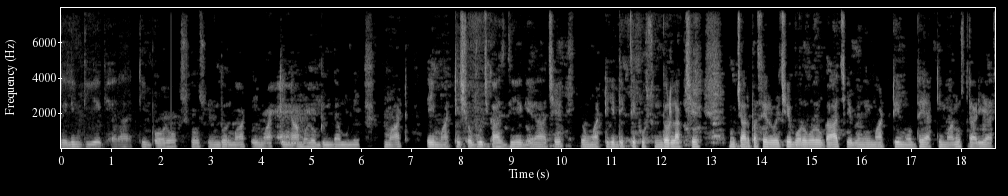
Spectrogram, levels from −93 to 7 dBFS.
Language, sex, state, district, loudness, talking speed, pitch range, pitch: Bengali, male, West Bengal, Malda, -27 LUFS, 130 wpm, 110-115 Hz, 110 Hz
